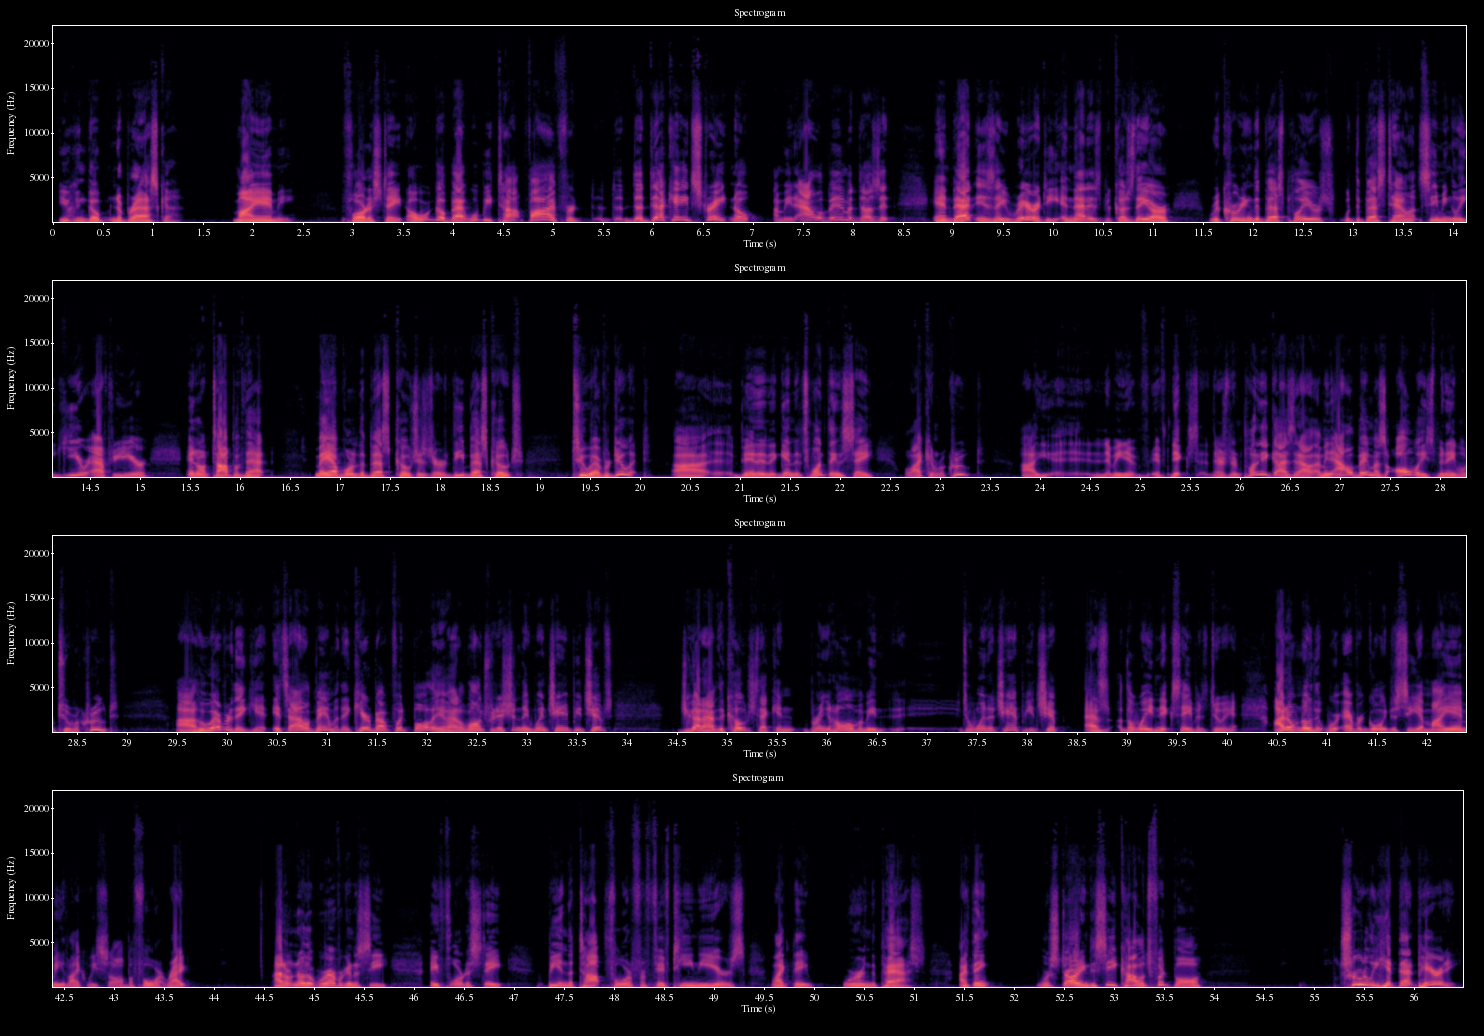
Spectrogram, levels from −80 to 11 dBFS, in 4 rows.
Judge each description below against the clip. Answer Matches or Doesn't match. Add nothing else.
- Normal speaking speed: Doesn't match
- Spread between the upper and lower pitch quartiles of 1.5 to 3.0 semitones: Doesn't match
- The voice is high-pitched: Matches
